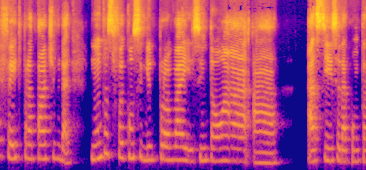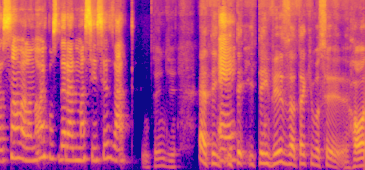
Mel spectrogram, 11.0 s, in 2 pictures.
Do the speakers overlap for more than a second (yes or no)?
no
